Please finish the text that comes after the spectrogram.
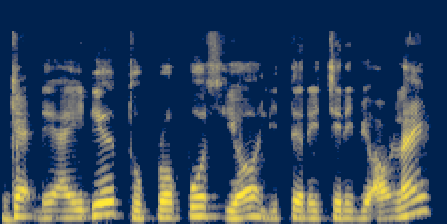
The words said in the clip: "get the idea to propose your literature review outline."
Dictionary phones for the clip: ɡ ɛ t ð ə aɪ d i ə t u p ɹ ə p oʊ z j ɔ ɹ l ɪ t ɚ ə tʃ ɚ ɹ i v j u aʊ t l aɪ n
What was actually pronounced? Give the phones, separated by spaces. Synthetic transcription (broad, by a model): ɡ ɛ t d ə aɪ d i ə t u p ɹ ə p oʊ s j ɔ l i t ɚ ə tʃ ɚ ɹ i b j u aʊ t l aɪ n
